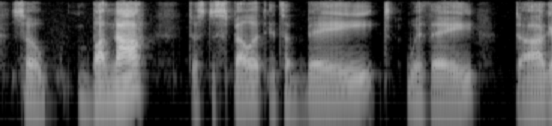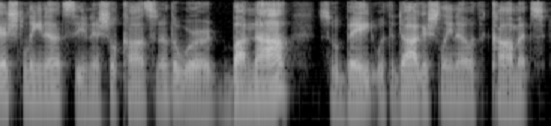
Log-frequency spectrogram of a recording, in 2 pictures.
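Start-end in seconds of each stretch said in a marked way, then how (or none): 0.1-1.4 slow "bana," rising, louder; Hebrew bana. Shown as a demonstration. Teacher reads the Hebrew word aloud to class. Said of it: "we'll spell it and read it". 7.8-8.4 slow "bana," rising, louder; Hebrew bana. Shown as a demonstration. Teacher reads the Hebrew word aloud to class. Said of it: "we'll spell it and read it".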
